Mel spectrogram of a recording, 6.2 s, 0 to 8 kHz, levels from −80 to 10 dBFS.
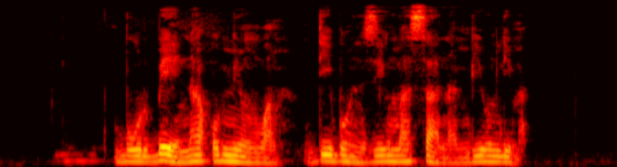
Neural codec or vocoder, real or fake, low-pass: none; real; 7.2 kHz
